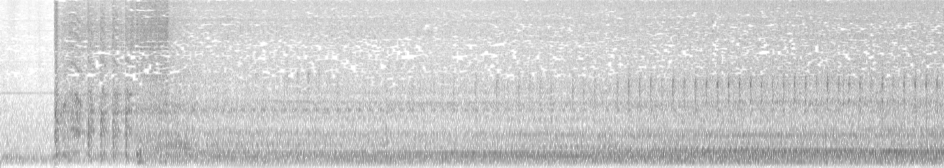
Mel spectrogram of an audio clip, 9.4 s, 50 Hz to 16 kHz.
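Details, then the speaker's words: Lada Granta, 127 engine, cold start: brief rattly knock from the cylinders for a second or so, then steady idle with faint ticking; owner suspects pistons loose when cold; cold-start engine knock. "стучит откуда-то с цилиндров, наверное, поршни болтаются на холодном."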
